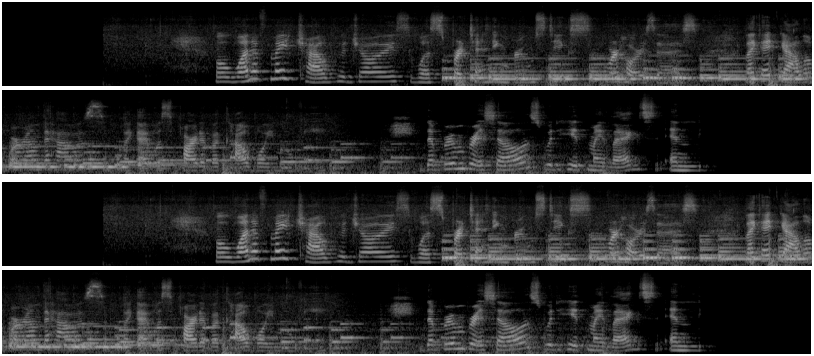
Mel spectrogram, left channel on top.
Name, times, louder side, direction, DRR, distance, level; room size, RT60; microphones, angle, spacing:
voice 1, 1.0-11.5 12.0-15.1, right 2 dB, 10° right, 0.9 m, -34 dB
sound 1, 4.4-14.2, right 1 dB, 70° right, 3.7 m, -33 dB
11.5 x 11.0 x 3.0 m
head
